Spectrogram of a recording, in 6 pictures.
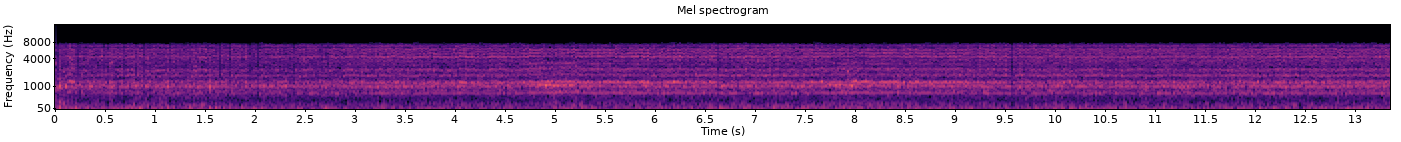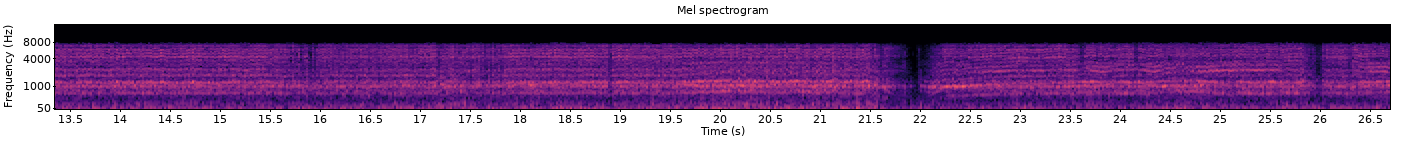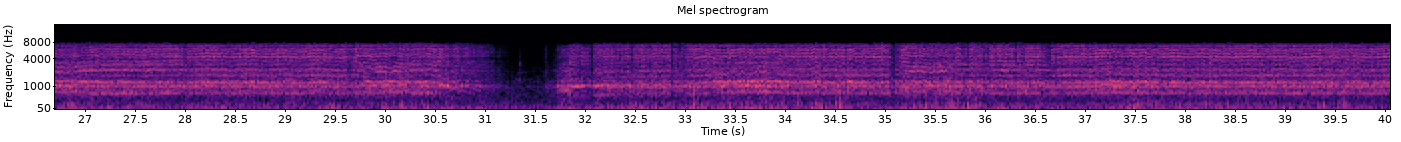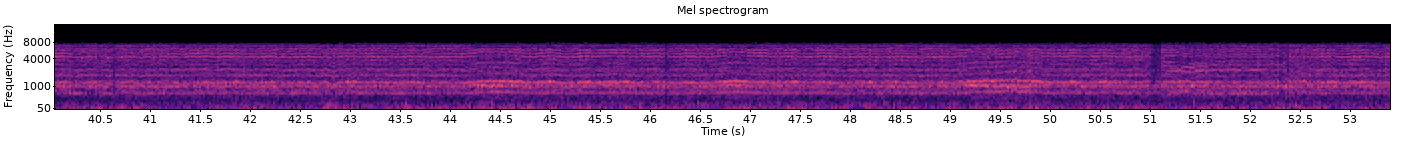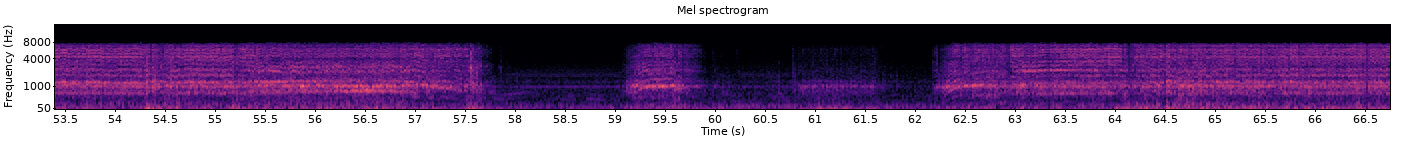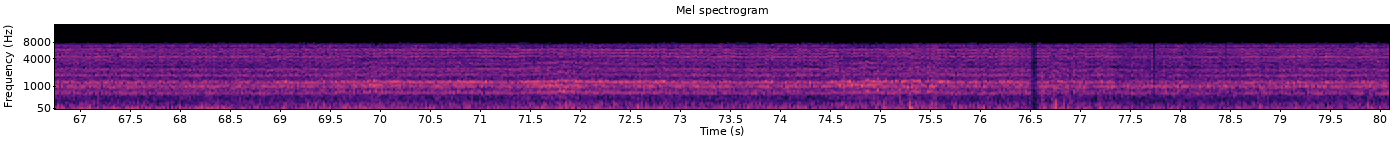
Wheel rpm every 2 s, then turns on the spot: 160, 160, 160, 160, 160, 160, 160, 160, 160, 160, 130, 140, 160, 160, 160, 60, 150, 160, 160, 160, 160, 160, 160, 160, 160, 160, 160, 160, 80, 30, 20, 120, 160, 160, 160, 160, 160, 160, 160, 160.
none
